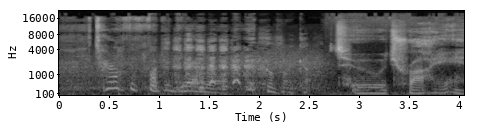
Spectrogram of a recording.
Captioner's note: chuckles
